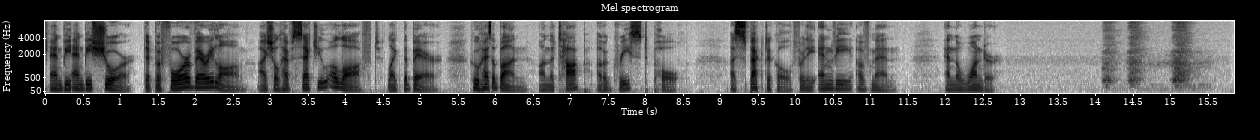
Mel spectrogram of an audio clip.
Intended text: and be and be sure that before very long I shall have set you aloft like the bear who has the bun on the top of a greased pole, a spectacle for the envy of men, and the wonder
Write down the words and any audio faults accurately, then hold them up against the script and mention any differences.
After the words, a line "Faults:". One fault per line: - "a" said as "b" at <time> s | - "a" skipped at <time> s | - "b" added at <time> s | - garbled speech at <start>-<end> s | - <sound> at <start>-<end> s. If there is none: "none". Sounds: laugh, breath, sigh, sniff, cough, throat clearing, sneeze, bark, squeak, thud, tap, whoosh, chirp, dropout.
and be and be sure that before very long I shall have set you aloft like the bear who has the bun on the top of a greased pole, a spectacle for the envy of men, and the wonder
Faults:
- sniff at 14.1-15.6 s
